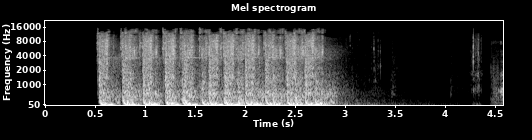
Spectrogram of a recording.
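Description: Sustained automatic gunfire in a battle royale video game, a loud close burst lasting over two seconds that trails off into a few scattered distant shots.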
